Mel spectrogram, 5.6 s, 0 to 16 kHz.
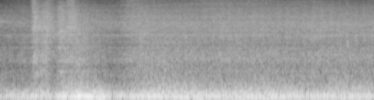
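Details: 1966 Plymouth Fury II 318 V8 after tune-up with fresh oil: deep, uneven rumble that stumbles and lopes after a throttle blip; running rough, seems to clear up on throttle, owner wonders about the fuel pump.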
